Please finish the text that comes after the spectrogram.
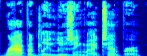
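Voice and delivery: ordinary delivery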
